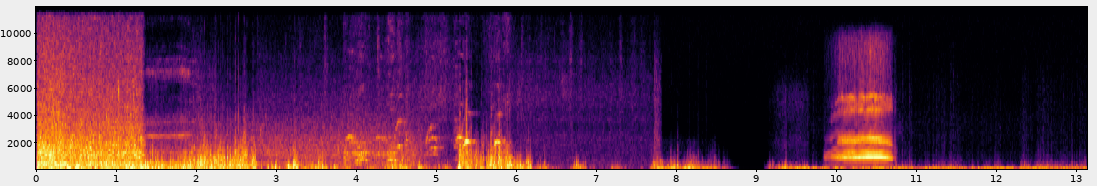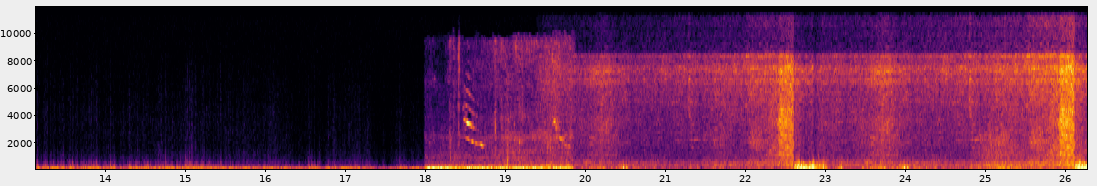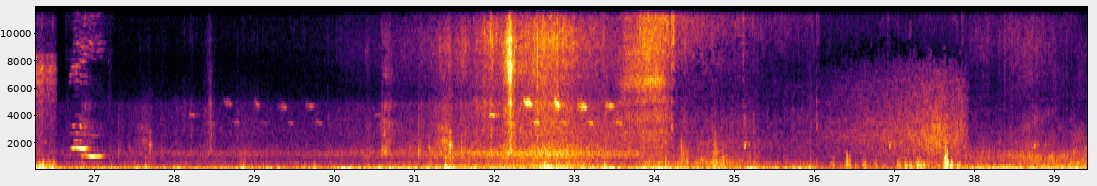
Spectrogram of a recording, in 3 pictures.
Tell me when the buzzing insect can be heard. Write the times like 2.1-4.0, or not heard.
0.0-5.0, 24.8-39.3.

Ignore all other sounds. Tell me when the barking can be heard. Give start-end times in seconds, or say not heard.
3.8-6.0.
